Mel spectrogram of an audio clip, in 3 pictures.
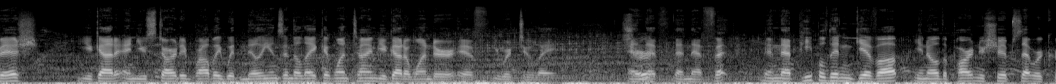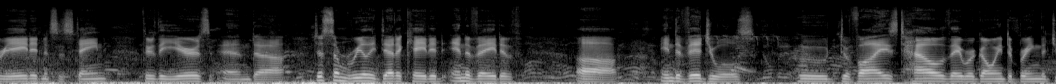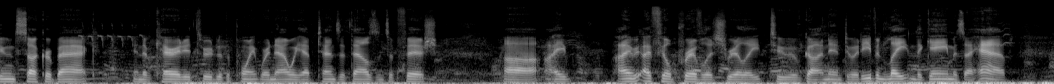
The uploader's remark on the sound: These interviews were recorded at the June sucker commemoration event, held outdoors at Utah Lake State Park. You may hear some planes flying into Provo Airport in the background.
